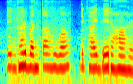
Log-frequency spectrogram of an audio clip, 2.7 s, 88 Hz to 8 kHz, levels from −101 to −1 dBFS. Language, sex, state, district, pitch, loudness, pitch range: Hindi, female, Madhya Pradesh, Bhopal, 215 Hz, -15 LUFS, 210-225 Hz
